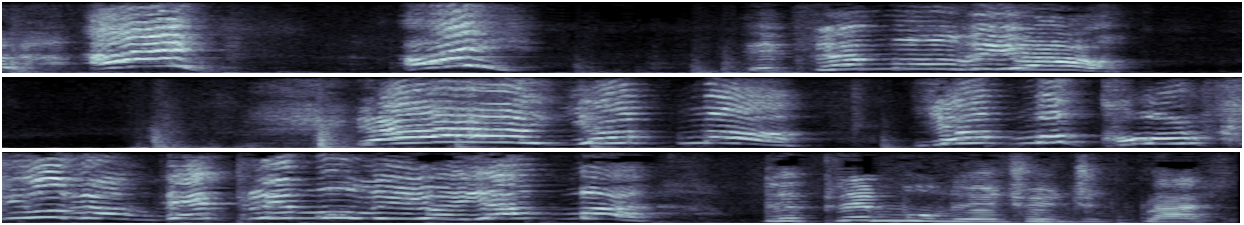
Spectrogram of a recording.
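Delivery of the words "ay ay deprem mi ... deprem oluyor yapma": high, startled cries; sudden fright, pitched way up; alarmed. Real, not acted. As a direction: plead in a high panicky voice. Cupboard shakes, says she is afraid.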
